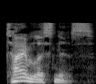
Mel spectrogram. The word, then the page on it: timelessness: British English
